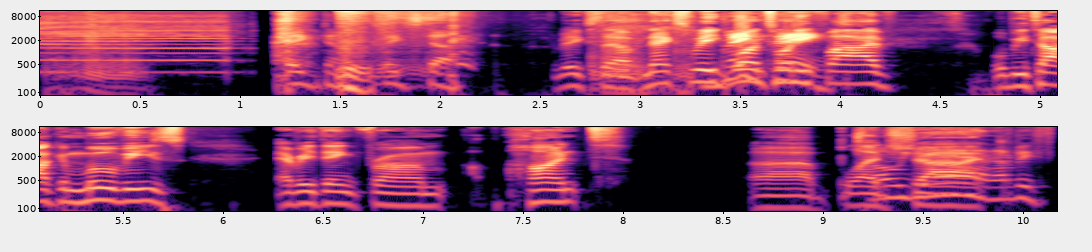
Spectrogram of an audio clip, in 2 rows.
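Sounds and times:
loud sustained air horn blast: 0.0s - 1.2s
speech: 1.3s - 8.1s, 8.7s - 10.1s.

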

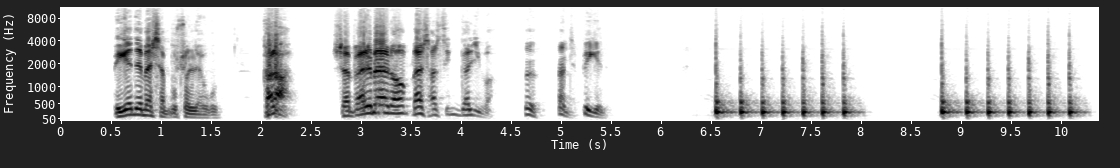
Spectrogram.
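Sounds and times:
speech: 0.6s - 5.6s
knocking on a door: 6.6s - 8.1s, 8.8s - 10.3s.

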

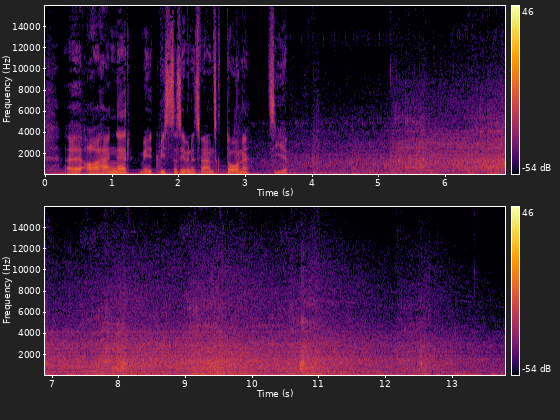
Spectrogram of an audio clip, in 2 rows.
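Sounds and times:
speech: 0.3s - 3.9s
heavy agricultural truck engine running: 2.7s - 13.7s
maize baling machine continuous mechanical roar: 3.1s - 13.7s
mechanical clanks: 3.2s - 13.7s.

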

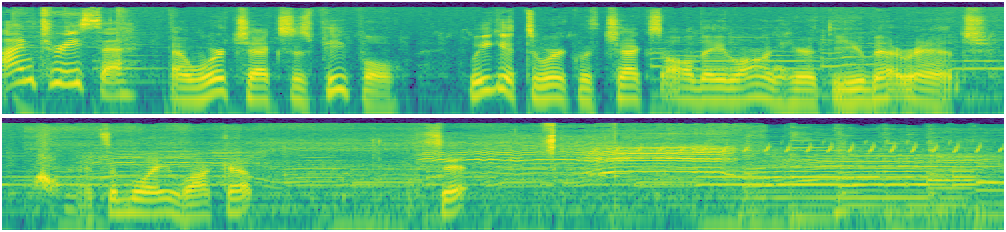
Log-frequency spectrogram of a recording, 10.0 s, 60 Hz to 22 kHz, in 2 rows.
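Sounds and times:
speech: 0.0s - 6.4s, 7.1s - 7.9s
sheep bleating on a ranch: 3.6s - 10.0s.

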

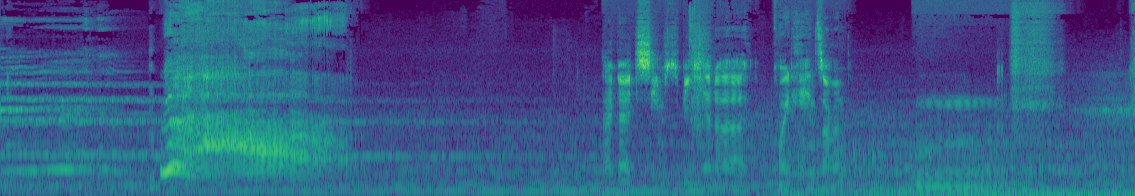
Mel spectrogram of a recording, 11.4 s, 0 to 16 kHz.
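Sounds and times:
low steady drone: 0.0s - 11.3s
monster wailing shrill and strained: 1.5s - 3.6s
speech: 6.2s - 8.6s.

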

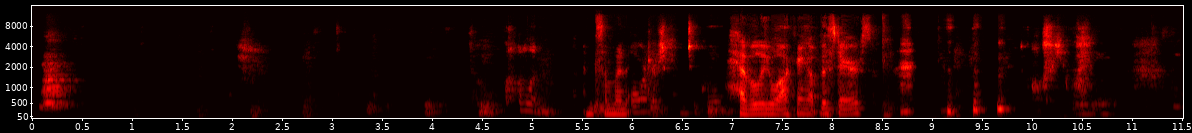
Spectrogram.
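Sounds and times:
dog barking: 0.0s - 0.6s
speech: 5.0s - 8.8s.

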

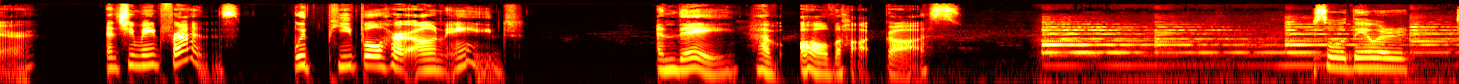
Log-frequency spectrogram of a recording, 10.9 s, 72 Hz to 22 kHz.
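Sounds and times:
speech: 0.0s - 4.0s, 4.9s - 7.2s, 7.8s - 8.4s, 9.8s - 10.9s
church bell ringing from a bell tower: 7.8s - 10.9s.

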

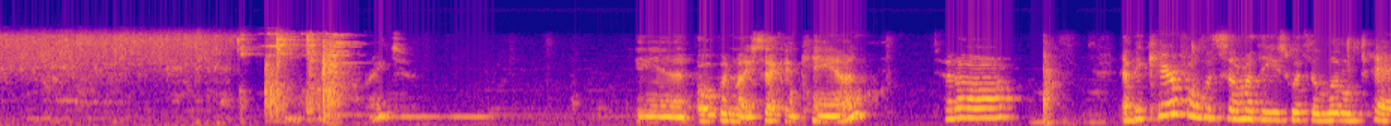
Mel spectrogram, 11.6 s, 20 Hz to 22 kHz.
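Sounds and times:
tap water running over forks being rinsed: 0.0s - 2.6s
speech: 5.8s - 7.3s, 7.9s - 8.8s, 9.4s - 11.5s.

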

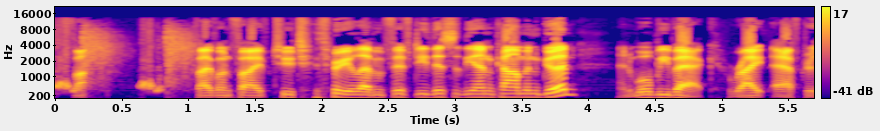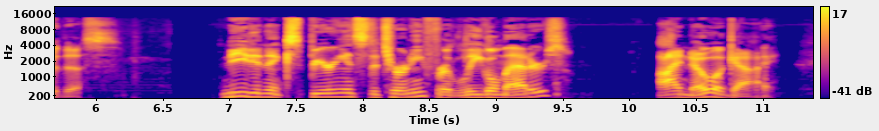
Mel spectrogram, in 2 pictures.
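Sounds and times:
whip crack sound effect: 0.0s - 1.2s
speech: 0.1s - 6.2s, 6.9s - 9.6s, 10.2s - 11.2s.

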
